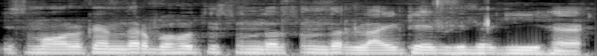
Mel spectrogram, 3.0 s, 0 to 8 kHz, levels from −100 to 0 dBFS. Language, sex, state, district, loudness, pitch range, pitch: Hindi, male, Uttar Pradesh, Saharanpur, -13 LUFS, 115-130 Hz, 130 Hz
